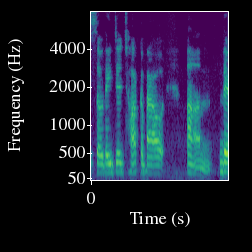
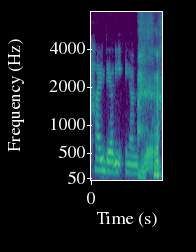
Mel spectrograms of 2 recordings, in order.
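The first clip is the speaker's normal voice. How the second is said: ordinary talk, nothing marked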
